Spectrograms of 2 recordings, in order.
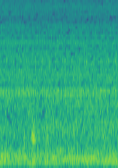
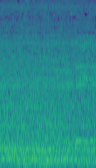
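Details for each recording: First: Older Toyota Avanza after replacing the center bearing and refitting the propeller shaft, which had caused rumbling at high speed: steady, smooth driveline whir with no rumble or grinding; the rough noise is gone. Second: Toyota Avanza at high speed, after all four wheel bearings had already been replaced: a steady low droning rumble fills the cabin, not coming from the wheel bearings.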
